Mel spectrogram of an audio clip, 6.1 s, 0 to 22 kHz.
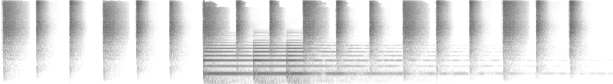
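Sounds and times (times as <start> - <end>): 
sicilienne in triple time: 2.0 - 5.2.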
